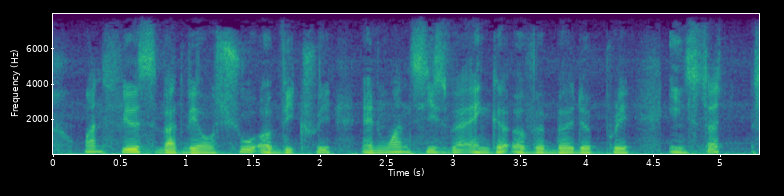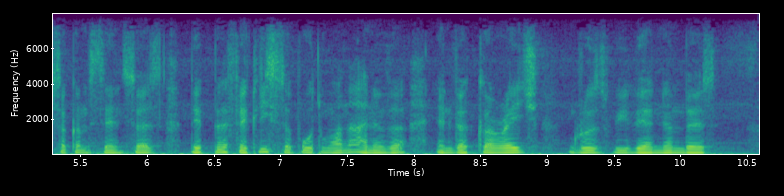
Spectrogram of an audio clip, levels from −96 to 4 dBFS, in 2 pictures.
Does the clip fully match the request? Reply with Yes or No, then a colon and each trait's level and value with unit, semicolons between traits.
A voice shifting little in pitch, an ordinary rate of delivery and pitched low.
Yes: narrow, 2.3 semitones; average, 185 wpm; low, 120 Hz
